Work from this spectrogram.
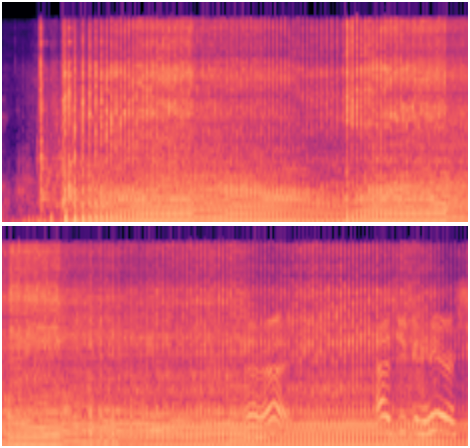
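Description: A HORSE rototiller engine starts after a pull and settles into a loud, rough, continuous roar, its pitch sweeping and wavering as the engine revs, close and dominant throughout.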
